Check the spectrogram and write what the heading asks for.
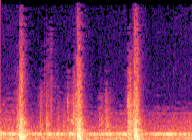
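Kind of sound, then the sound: household object, knocking on a door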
